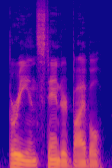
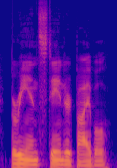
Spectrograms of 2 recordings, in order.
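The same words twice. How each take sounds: The two takes are said the same way.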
